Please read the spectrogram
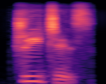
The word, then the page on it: treatise: Indian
